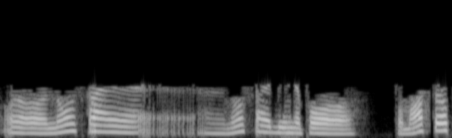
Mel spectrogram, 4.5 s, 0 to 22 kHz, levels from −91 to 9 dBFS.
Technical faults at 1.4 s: AAC compression

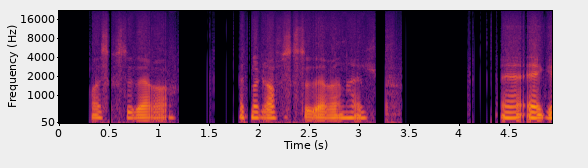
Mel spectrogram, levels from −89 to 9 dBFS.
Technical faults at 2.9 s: 1-bit DFPWM compression

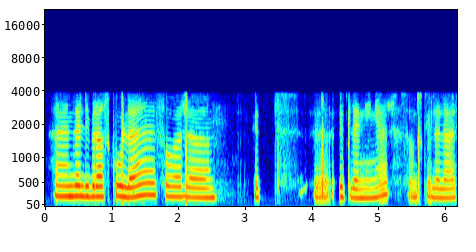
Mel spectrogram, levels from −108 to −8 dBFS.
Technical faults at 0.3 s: none

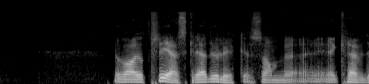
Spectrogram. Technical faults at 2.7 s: lost packet rebuilt from error correction

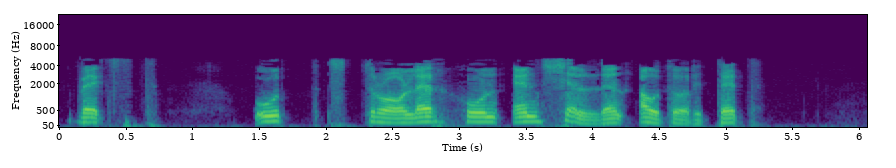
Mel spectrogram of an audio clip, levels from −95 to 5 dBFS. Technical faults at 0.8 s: AAC compression

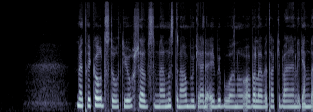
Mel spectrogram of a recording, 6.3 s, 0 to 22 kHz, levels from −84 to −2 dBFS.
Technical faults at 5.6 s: none

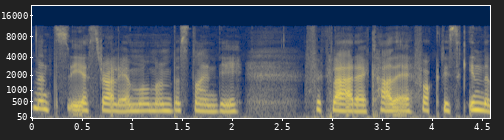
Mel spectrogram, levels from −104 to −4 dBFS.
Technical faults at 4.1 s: Dolby Digital compression

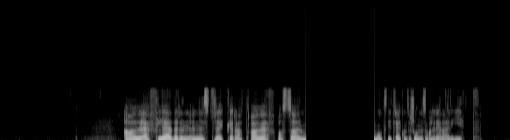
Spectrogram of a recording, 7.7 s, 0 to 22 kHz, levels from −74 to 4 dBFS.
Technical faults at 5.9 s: Opus compression; time-compressed catch-up

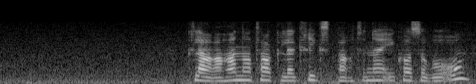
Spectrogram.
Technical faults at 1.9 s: none

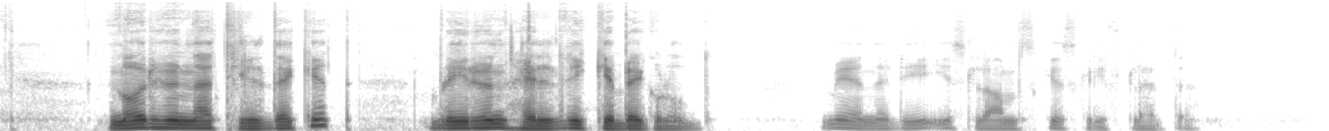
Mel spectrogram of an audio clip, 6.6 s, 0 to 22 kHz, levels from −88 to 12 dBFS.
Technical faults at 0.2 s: none

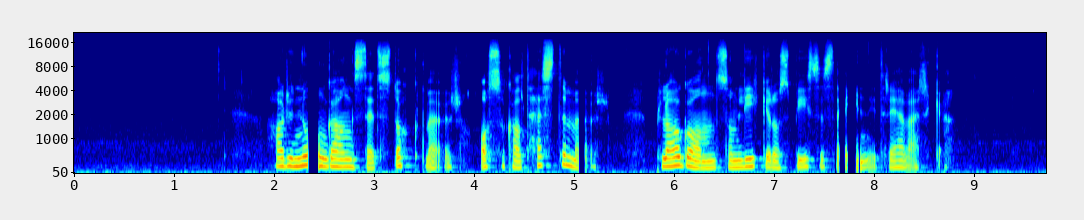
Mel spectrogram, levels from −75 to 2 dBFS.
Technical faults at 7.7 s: Bluetooth dropout

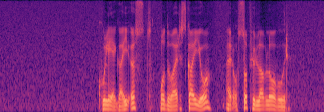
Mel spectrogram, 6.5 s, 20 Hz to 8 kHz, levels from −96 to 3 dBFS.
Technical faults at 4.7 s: gain pumping

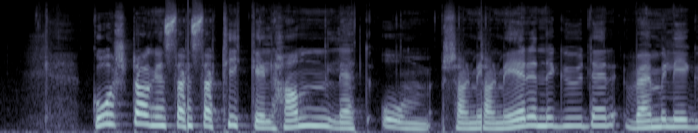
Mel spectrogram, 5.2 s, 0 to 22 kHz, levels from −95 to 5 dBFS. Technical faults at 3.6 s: overlapping chunks

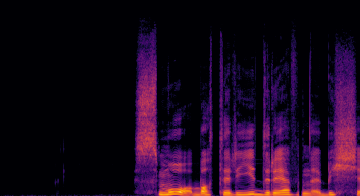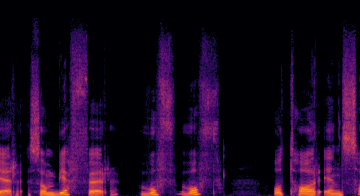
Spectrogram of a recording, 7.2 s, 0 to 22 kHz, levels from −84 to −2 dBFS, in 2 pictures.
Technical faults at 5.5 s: none

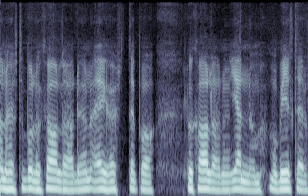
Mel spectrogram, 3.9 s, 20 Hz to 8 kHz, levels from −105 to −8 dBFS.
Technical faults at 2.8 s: short concealed packet loss

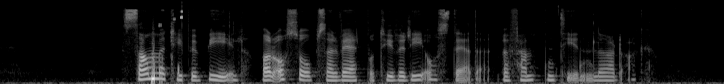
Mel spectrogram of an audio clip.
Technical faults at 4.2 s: MP2 compression

